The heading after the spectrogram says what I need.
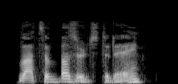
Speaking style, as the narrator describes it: he said quietly

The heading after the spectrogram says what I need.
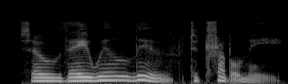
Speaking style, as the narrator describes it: he murmured

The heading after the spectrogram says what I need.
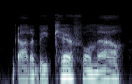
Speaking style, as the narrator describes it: he muttered

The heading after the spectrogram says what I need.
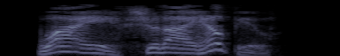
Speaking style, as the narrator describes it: Colt's breath sighed like a punctured balloon

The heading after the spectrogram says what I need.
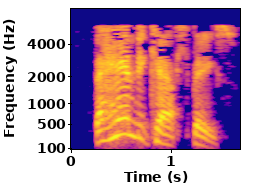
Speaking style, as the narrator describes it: Norris shouted

